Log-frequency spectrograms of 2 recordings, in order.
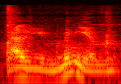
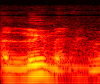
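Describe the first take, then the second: First: It is said as spelt, with five syllables. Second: It is said the American way, with four syllables. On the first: The speaker calls it right. "I say aluminium like it's actually spelt. And properly pronounced" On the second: The speaker calls it wrong. "I don't say aluminum like the Americans do"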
